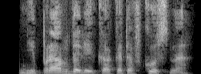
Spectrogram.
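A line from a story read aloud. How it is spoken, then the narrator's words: Mumbling with full mouth. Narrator (Russian): пробормотала Сатен с полным ртом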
